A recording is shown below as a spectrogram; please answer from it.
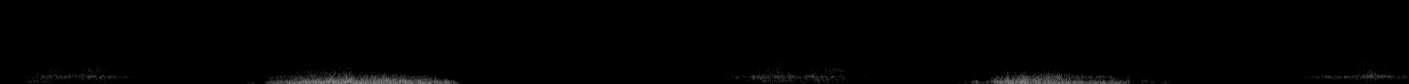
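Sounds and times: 
sleep breathing loop: 0.2 - 1.3, 2.7 - 4.6, 7.3 - 8.7, 9.8 - 11.4, 13.1 - 14.0.

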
